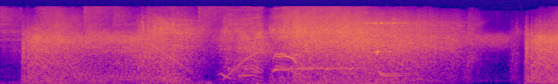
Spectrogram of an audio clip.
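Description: An energy blast roars and crackles.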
